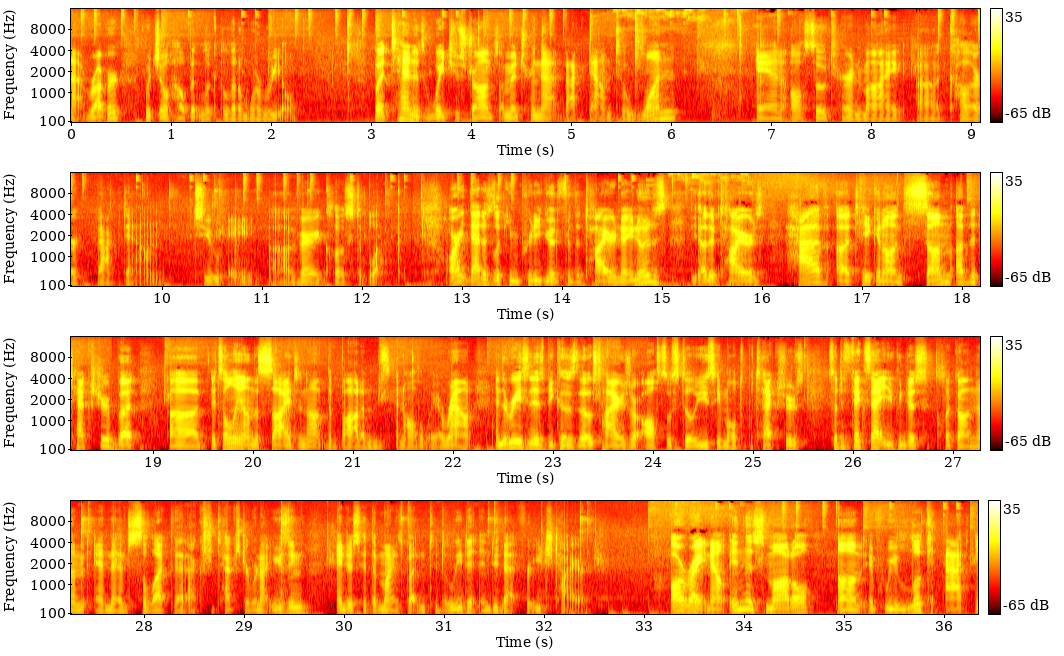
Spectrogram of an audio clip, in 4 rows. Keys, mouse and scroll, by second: 2.4-4.1 middle drag, 4.1-7.1 drag, 7.3-9.5 middle drag, 9.5 scroll up 1, 9.8-10.5 middle drag, 10.5 click, 15.3-18.4 middle drag, 25.5 click, 27.4 click, 29.3 click, 30.6 click, 31.4 click, 32.3 click, 33.0 middle click, 34.6 middle drag, 35.0 middle click, 35.1 middle click, 35.3-35.8 middle drag, 36.0-36.3 middle drag.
